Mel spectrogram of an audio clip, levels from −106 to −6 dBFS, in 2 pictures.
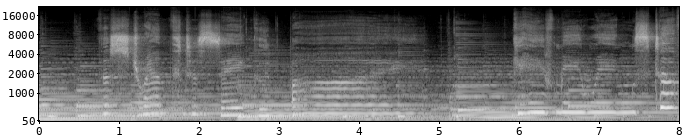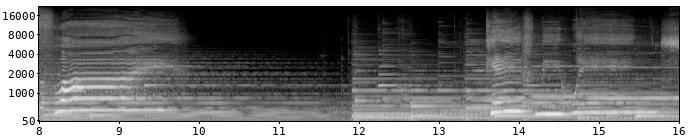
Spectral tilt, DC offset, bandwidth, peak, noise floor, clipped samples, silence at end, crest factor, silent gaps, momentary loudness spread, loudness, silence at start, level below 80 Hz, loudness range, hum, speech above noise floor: -5.5 dB/octave; under 0.1%; 16 kHz; -10 dBFS; -49 dBFS; under 0.1%; 0 s; 16 dB; none; 14 LU; -25 LUFS; 0 s; -50 dBFS; 12 LU; none; 25 dB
